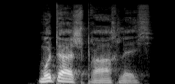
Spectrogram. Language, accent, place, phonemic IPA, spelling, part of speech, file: German, Germany, Berlin, /ˈmʊtɐˌʃpʁaːχlɪç/, muttersprachlich, adjective, De-muttersprachlich.ogg
- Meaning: mother tongue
